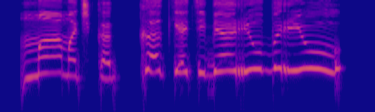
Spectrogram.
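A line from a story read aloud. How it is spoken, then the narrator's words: Daughter shrieking. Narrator (Russian): завопила дочь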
